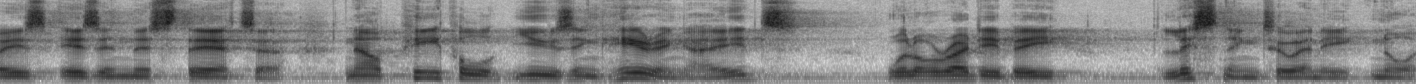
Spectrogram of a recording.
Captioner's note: humming Sound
